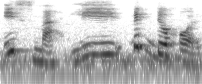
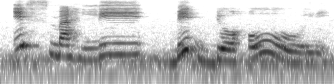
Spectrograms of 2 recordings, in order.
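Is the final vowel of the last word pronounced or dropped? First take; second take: dropped; pronounced. First: The last word ends without its final vowel. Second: The last word ends with a final vowel.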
